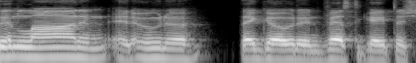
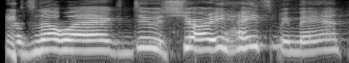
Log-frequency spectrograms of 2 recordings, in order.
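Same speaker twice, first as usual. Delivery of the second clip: put-on high, whining teenage complaint; whiny human Spock; 11 semitones higher than usual. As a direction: whine like a sulky kid.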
